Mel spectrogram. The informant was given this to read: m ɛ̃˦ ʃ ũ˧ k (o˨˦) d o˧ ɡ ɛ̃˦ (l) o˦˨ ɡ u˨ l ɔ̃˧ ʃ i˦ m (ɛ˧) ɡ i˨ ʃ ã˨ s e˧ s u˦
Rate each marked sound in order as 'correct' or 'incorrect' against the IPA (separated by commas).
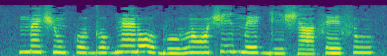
incorrect, incorrect, incorrect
